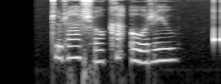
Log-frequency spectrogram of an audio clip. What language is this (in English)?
Kikuyu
